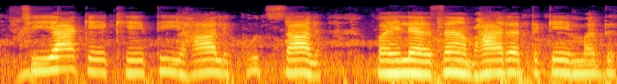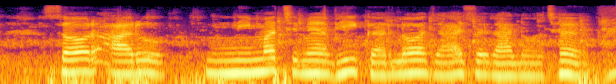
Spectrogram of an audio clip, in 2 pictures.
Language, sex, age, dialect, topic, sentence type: Maithili, female, 18-24, Angika, agriculture, statement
